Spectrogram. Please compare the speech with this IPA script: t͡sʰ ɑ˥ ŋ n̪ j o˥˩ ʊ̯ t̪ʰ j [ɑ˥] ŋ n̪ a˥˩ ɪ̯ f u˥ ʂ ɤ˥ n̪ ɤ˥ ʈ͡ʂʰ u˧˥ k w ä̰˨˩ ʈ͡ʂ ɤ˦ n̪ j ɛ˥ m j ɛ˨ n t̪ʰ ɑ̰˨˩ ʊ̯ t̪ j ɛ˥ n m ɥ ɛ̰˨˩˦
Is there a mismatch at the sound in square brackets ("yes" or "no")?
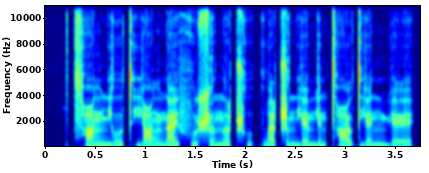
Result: yes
